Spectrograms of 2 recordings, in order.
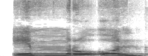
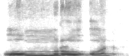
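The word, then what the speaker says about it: امرؤ: Imruun bukan umruun ya.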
